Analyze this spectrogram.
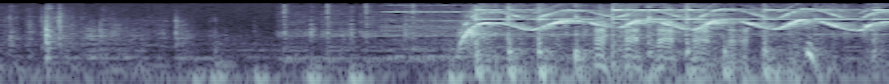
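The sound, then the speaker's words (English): A nickel slot machine clatters mechanically for a few seconds, then bursts into a jackpot payout: a loud, looping warbling alarm tone over a steady rattling clatter of coins. “Well, it's the first time I ever hit the jackpot.”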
